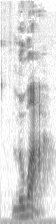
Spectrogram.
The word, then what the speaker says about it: Loire: And also in France, their longest river, the Loire. I hope I'm saying that right. Loire. Actually, hold on. Let me get the Google Translate real quick. Loire.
